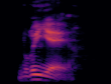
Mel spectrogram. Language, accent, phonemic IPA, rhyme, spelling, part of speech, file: French, France, /bʁɥi.jɛʁ/, -ɛʁ, bruyère, noun, LL-Q150 (fra)-bruyère.wav
- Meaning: 1. heather, heath, briar 2. a place of briars, a moor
